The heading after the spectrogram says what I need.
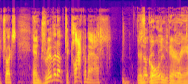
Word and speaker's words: Clackamas: Oh, Ana Delgado says it's pronounced Clackamas. My bad. Whatever. Calacas. Calicus.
